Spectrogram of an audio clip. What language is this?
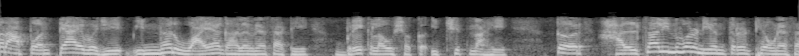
Marathi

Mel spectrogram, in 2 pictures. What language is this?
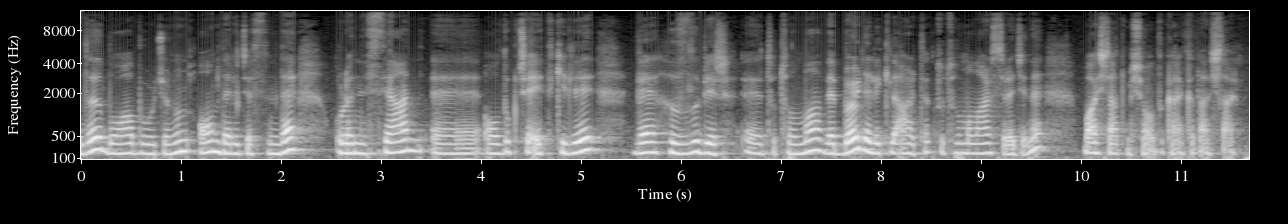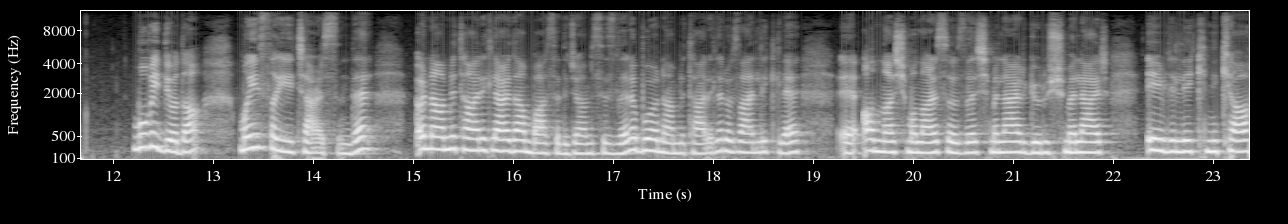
Turkish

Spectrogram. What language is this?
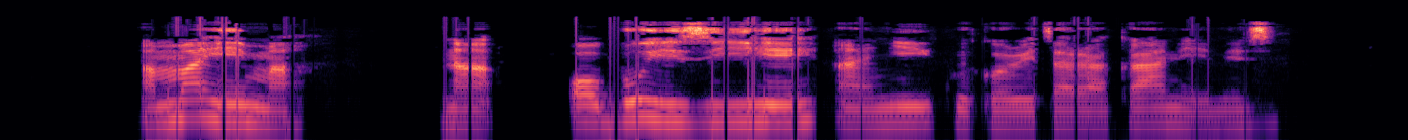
Igbo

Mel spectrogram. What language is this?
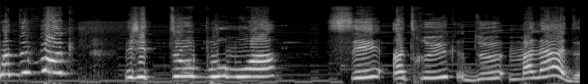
French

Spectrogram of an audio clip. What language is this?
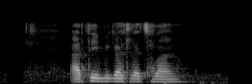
Nepali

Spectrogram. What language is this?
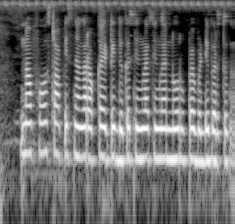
Kannada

